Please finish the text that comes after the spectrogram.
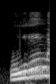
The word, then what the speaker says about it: ओम: Om is a combination of three words. A, U, Ma. A should be 50%, U 30%, rest 20% Ma.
